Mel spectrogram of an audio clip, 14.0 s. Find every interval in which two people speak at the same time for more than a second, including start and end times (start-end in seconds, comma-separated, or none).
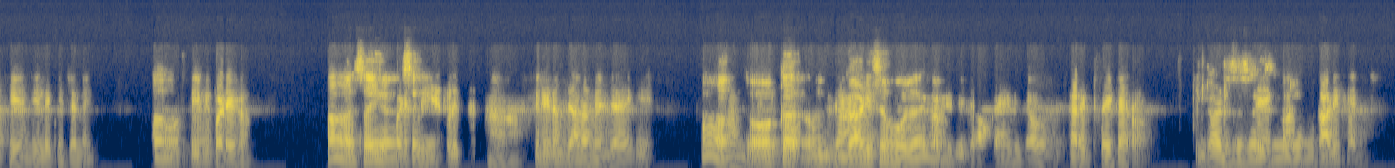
7.3-9.4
